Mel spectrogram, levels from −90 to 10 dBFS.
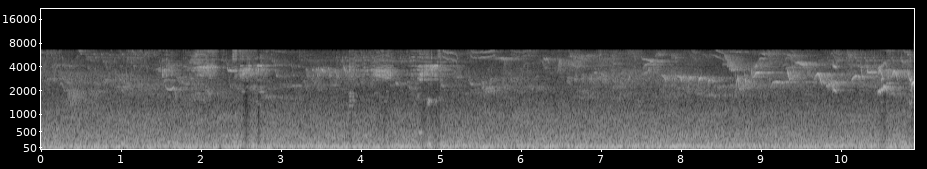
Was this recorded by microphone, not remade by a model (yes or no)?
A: yes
